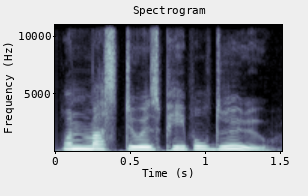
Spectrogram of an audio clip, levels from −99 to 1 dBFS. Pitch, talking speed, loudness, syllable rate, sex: 210 Hz, 235 wpm, -13 LUFS, 5.7 syllables/s, female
